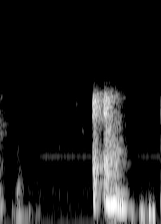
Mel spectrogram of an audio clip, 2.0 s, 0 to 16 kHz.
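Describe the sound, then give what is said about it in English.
A person clears their throat on purpose in two rough, raspy bursts, the first longer and the second cut off at the end, with brief low voice sounds before and between them. “You just finish the rest of the podcast and I'll clear my throat every 15 seconds.”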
